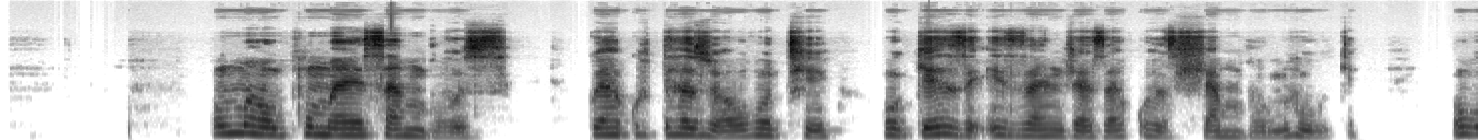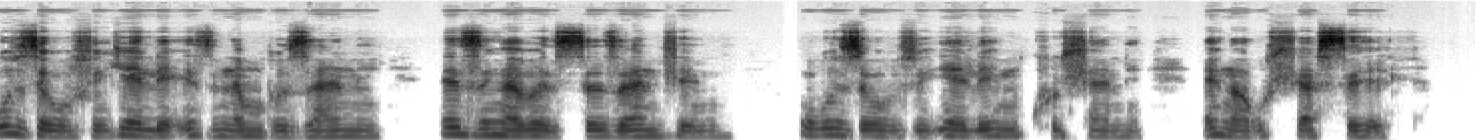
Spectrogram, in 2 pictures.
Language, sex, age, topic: North Ndebele, female, 50+, health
